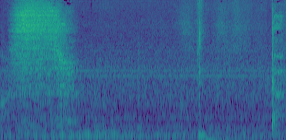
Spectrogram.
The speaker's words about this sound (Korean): 어, 지금은 이제 헬리콥터 소리가 나네요. 어, 헬리콥터 소리가 나. 별게 다 네. 들어오네요.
